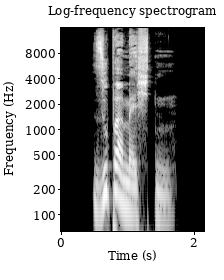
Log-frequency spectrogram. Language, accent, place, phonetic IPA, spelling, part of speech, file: German, Germany, Berlin, [ˈzuːpɐˌmɛçtn̩], Supermächten, noun, De-Supermächten.ogg
- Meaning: dative plural of Supermacht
